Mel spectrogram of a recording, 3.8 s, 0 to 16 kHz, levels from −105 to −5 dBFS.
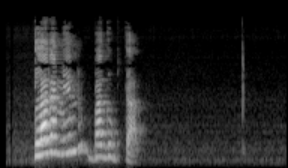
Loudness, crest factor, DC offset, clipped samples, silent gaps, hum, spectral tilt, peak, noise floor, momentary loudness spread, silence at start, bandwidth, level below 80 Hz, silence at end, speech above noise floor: -29 LUFS; 24 dB; under 0.1%; under 0.1%; none; none; -2.5 dB/octave; -10 dBFS; -75 dBFS; 17 LU; 0.45 s; 10.5 kHz; under -90 dBFS; 2 s; 46 dB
